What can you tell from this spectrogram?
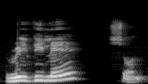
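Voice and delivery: Revelation slowly, লে held long before শন; drawn-out teaching revelation, weight on লে; stress on লে. Shown as a demonstration. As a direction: stretch and punch লে in revelation. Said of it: "লেটাতে হচ্ছে আমাদের stress হবে".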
